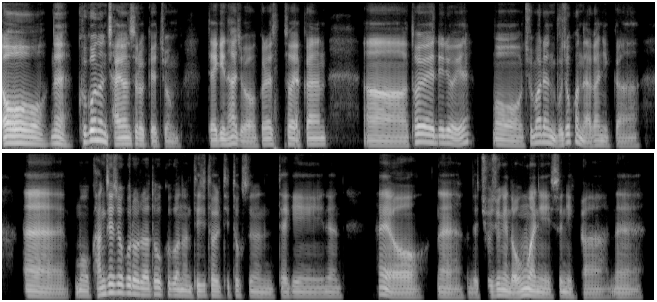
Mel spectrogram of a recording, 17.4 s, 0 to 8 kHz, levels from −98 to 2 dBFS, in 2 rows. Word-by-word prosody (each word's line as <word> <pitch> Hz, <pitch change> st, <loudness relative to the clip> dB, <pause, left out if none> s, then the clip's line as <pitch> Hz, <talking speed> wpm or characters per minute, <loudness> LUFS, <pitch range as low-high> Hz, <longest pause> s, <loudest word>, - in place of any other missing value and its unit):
어 130 Hz, -5 st, +8 dB
네. 120 Hz, -8 st, +3 dB
그거는 190 Hz, +2 st, +5 dB
자연스럽게 115 Hz, -6 st, +2 dB
좀 80 Hz, -2 st, -9 dB, 0.4 s
되긴 100 Hz, +1 st, +4 dB
하죠. 90 Hz, -11 st, 0 dB
그래서 110 Hz, -1 st, -1 dB
저 115 Hz, -1 st, +1 dB
약간 115 Hz, +1 st, +1 dB, 0.6 s
어 85 Hz, -3 st, +4 dB
토요일, 150 Hz, -3 st, +5 dB
일요일 135 Hz, +2 st, 0 dB, 0.2 s
뭐 95 Hz, -5 st, -2 dB
주말에는 145 Hz, -, -1 dB
무조건 130 Hz, +12 st, -2 dB
나가니까 80 Hz, -3 st, -6 dB, 0.5 s
예 85 Hz, -7 st, +2 dB
뭐 100 Hz, -3 st, -6 dB
강제적으로라도 135 Hz, -3 st, 0 dB
그거는 110 Hz, -4 st, -5 dB
디지털 100 Hz, 0 st, -4 dB
디톡스는 85 Hz, -3 st, -10 dB
되기는 85 Hz, -1 st, -8 dB, 0.5 s
해요. 80 Hz, -2 st, -1 dB, 0.2 s
네. 80 Hz, -4 st, -5 dB
근데 80 Hz, -1 st, -11 dB
주중에 105 Hz, +2 st, -3 dB
너무 85 Hz, +6 st, 0 dB
많이 90 Hz, -9 st, +1 dB
쓰니까. 75 Hz, -3 st, -8 dB
네. 75 Hz, -3 st, -10 dB
100 Hz, 270 characters per minute, -24 LUFS, 85-120 Hz, 0.6 s, 어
